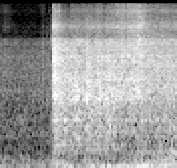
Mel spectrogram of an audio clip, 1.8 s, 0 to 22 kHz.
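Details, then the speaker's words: 2009 Nissan Pathfinder 4.0 V6 after replacing both camshaft sensors, spark plugs and ignition coil boots: starts instantly and settles into a smooth, even idle, way smoother than before; normal start. "Oof, instantly. Nice. Super smooth, way smoother than last time."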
